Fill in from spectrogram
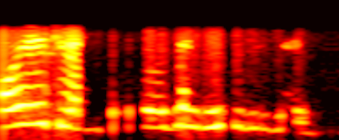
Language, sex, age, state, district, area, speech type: Assamese, male, 18-30, Assam, Morigaon, rural, conversation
